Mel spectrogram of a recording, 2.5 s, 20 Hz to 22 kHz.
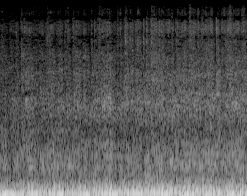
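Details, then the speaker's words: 1965 Ford F100 body on 1974 highboy chassis, supposedly crate 390 V8, automatic, just after carb swap, warming up: deep lumpy note surging and dipping unevenly before shutoff; rough running, carb rebuild planned. "I shut her off. She was starting to run pretty rough."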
